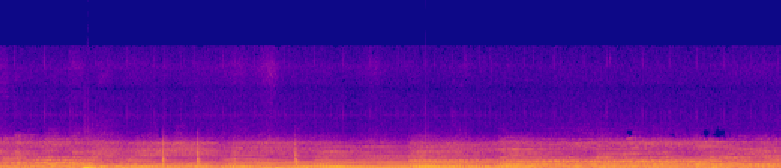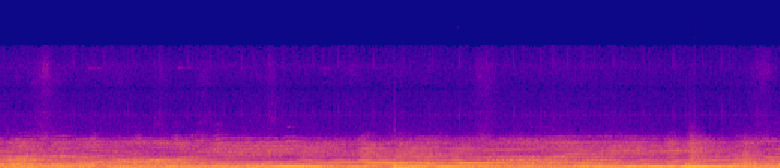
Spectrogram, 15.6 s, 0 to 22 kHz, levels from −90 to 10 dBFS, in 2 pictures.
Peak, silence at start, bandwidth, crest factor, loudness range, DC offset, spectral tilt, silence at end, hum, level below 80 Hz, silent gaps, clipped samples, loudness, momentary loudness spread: 0 dBFS; 0 s; 5 kHz; 14 dB; 2 LU; under 0.1%; -9.5 dB/octave; 0 s; none; -26 dBFS; none; under 0.1%; -14 LUFS; 6 LU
